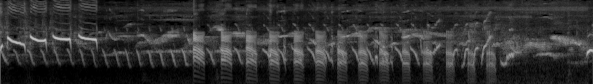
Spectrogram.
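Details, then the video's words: Chinese hwamei, tame and standing on a table, sings a few upslurred whistles, then a rapid series of repeated descending notes, finishing with a looping whistle. "Họa mi thuần xách tay đặt bàn tự tin hót"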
